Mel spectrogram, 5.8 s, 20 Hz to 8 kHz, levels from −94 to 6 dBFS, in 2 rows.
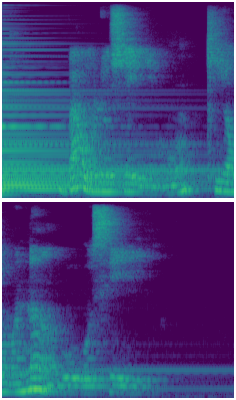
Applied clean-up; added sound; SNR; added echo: none; Strum; 3 dB; reverberation time 0.6 s.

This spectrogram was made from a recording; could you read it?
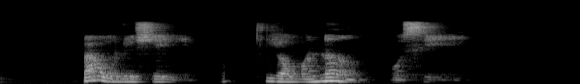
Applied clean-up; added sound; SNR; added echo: neural mask model DeepFilterNet 3.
